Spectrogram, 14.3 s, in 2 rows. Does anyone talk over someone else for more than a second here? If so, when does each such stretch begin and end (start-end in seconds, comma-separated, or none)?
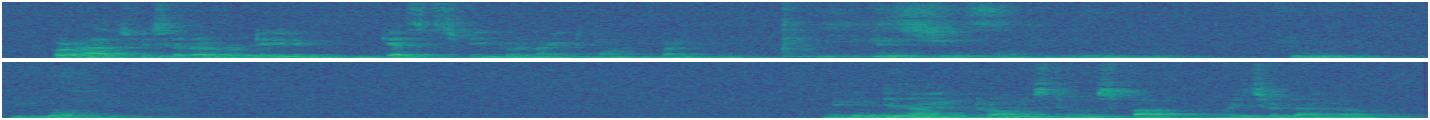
none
